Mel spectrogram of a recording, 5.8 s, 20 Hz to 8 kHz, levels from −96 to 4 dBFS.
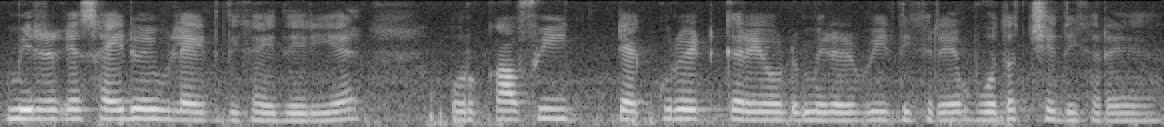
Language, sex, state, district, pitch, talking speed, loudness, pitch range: Hindi, female, Haryana, Jhajjar, 195 Hz, 245 wpm, -17 LUFS, 190-220 Hz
